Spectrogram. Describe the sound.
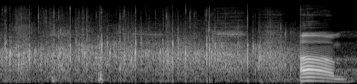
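A church audience claps steadily in a dense wash of applause for about three seconds after the first song, then a man's voice cuts in loudly over the fading clapping.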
